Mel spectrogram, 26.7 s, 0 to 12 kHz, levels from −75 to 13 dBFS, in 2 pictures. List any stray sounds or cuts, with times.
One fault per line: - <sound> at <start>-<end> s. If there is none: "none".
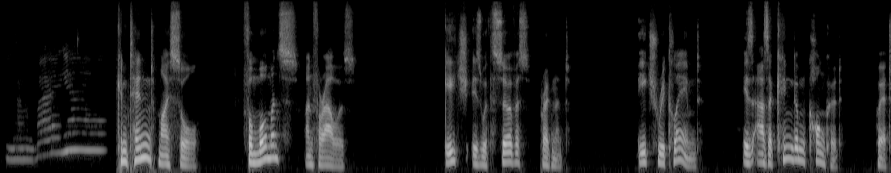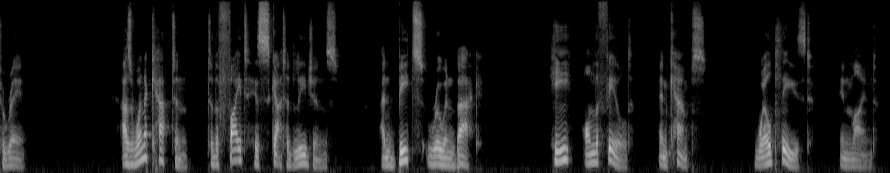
- sigh at 0.1-1.6 s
